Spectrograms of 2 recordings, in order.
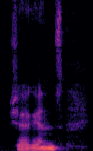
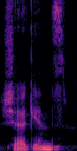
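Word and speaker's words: Sjögren's: But it's an autoimmune disorder, Sjogren's. It's spelled Sjorgens, which, yeah, Sjogren's does, yeah, Scandinavian, I suppose.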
